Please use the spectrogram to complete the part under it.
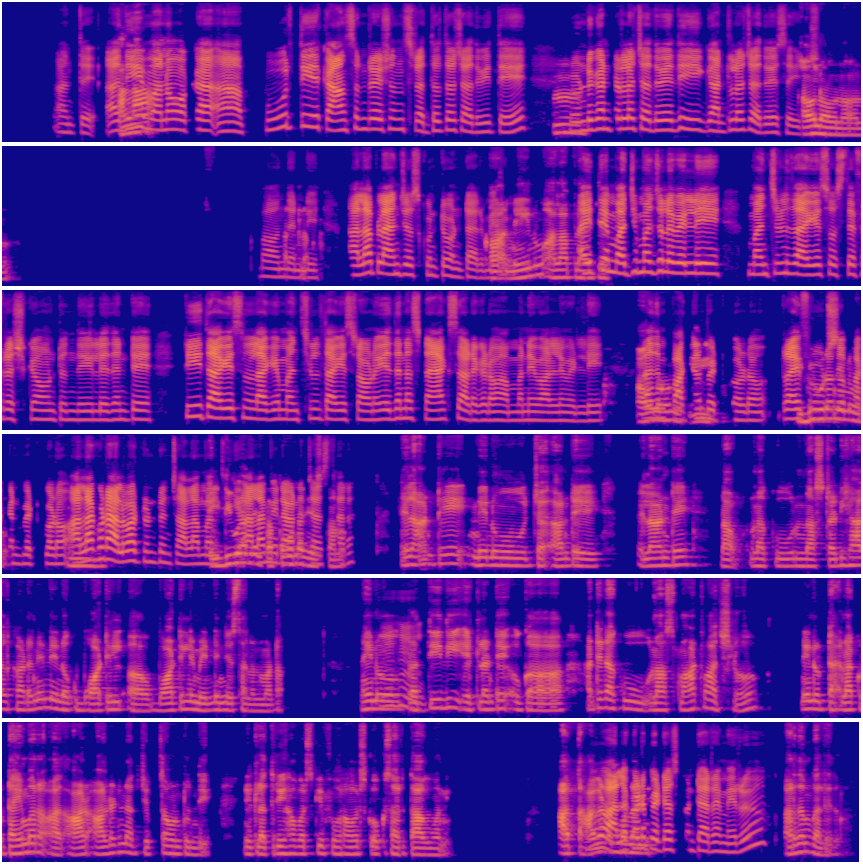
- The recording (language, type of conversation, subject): Telugu, podcast, అचानक అలసట వచ్చినప్పుడు మీరు పని కొనసాగించడానికి సహాయపడే చిన్న అలవాట్లు ఏవి?
- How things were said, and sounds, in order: in English: "కాన్సంట్రేషన్"; tapping; in English: "ప్లాన్"; in English: "ప్లాన్"; in English: "ఫ్రెష్‌గా"; in English: "స్నాక్స్"; other background noise; in English: "డ్రై ఫ్రూట్స్"; in English: "స్టడీ హాల్"; in English: "బాటిల్"; in English: "బాటిల్‌ని మెయింటైన్"; in English: "స్మార్ట్ వాచ్‌లో"; in English: "టైమర్ ఆ ఆ ఆల్రెడీ"; in English: "త్రీ హవర్స్‌కి, ఫోర్ హవర్స్‌కి"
